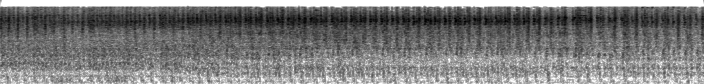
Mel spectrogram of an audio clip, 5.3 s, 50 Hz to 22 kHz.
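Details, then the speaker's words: 1998 Briggs & Stratton 60 Intek Edge 6 hp engine after oil change and leak repair: harsh ragged clatter with dull knock that never smooths on throttle, sounds like seizing despite correct oil; stalls and won't restart; owner suspects valves need adjusting. "Bizarre le bruit qu'il fait. On dirait qu'il va serrer. Pourtant, il y a de l'huile hein dedans au niveau."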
